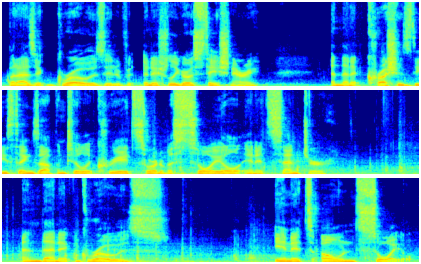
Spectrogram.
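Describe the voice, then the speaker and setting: Low-voiced man on a noisy recording. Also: unhurried. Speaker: podcast co-host. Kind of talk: casual explanatory chat. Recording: clear background noise.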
